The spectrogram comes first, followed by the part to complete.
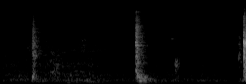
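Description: Two sharp clicks about a second apart, the second louder, over quiet room tone.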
